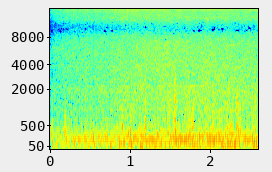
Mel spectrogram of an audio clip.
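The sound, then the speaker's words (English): A motorboat drones steadily along the immense mud-brown Sanga River, its engine hum constant, with wind buffeting and occasional splashes of water against the hull. No one speaks. “I've been back on the immense mud-brown Sanga River for about 5 hours now, give or take a few stops for local officials to check our documents.”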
